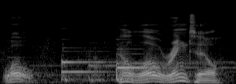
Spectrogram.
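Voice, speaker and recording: A woman as wry fox adventurer, lively pitch swings. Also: loud music behind the voice, exaggerated voice. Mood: dry, teasing. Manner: wry, bantering, quick to get flustered. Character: wisecracking fox adventurer hero, cocky and flustered. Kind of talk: audio drama cartoon-like acting.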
